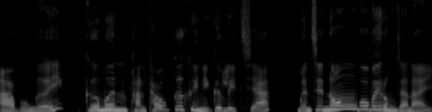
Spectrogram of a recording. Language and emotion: Bodo, happy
